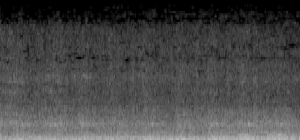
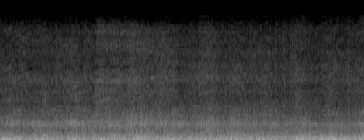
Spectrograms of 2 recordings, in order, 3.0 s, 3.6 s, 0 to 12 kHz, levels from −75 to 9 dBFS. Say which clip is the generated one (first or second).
second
